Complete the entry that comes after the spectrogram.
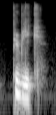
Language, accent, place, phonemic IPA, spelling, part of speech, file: French, France, Lyon, /py.blik/, publiques, adjective, LL-Q150 (fra)-publiques.wav
- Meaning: feminine plural of public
